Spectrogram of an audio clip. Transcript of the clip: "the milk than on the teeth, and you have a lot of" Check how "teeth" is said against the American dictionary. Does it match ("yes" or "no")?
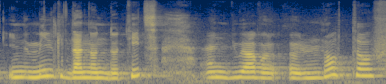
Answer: no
